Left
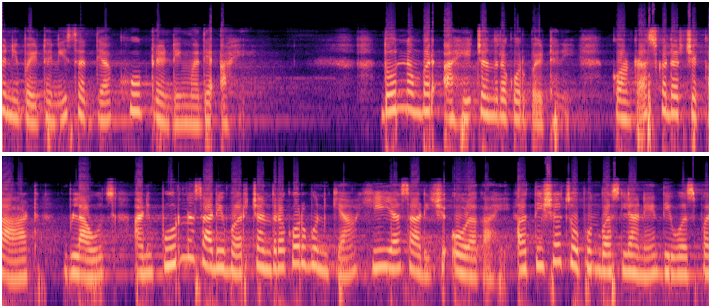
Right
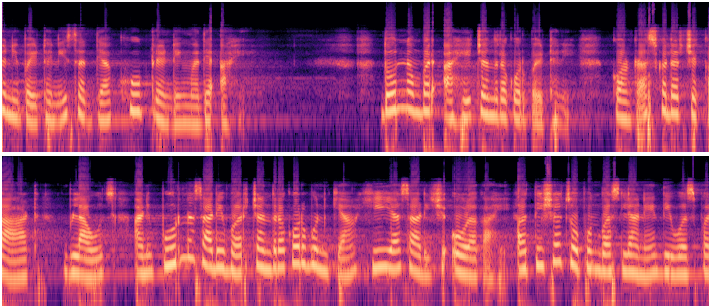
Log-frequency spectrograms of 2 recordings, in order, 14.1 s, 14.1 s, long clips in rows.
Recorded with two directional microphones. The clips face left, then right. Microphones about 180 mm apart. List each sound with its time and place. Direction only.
0.0 s a woman's voice: 40° right (ahead or behind)
3.6 s a woman's voice: 40° right (ahead or behind)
